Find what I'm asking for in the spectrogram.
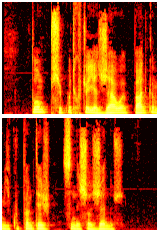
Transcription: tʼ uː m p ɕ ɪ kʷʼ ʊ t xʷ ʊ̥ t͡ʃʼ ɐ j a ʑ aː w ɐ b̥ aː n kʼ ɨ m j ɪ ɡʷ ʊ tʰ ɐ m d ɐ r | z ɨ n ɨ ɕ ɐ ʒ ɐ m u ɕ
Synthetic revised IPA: tʼ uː m p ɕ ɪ kʷʼ ʊ t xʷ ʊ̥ t͡ʃʼ ɐ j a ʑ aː w ɐ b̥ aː n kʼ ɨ m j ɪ ɡʷ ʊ pʰ ɐ m d ɐ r | s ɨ n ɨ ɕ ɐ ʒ ɐ n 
